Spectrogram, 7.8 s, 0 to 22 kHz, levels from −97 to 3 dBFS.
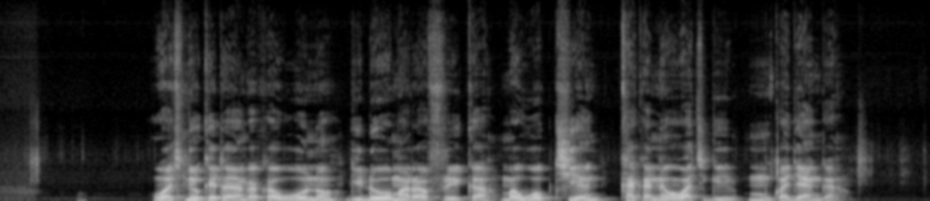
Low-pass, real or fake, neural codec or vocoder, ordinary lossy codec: none; real; none; none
